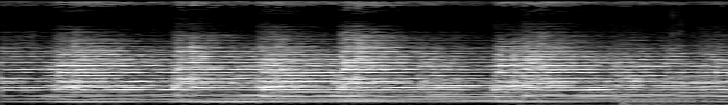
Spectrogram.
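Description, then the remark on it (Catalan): Church bells ring out from a bell tower in a steady, rhythmic peal, loud and resonant, with overlapping tones sustaining throughout and no voices present. “Sonen les campanes del campanar anunciant una notícia realment impactant que ha fet córrer rius de tinta arreu del món.”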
